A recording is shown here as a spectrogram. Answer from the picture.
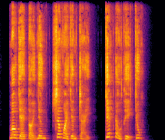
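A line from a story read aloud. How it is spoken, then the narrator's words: Thunderous shout. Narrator (Vietnamese): quát lên như sấm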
